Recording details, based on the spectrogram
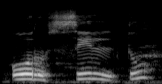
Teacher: را کو موٹا پڑھیں گے اور لام کو باریک پڑھیں گے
